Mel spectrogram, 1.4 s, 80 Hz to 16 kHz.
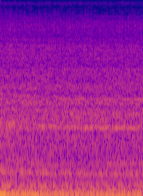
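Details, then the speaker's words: Stock 2008 BMW E92 M3 with the S65 V8 during cold-start warm-up. The high idle lifts, then drops quiet into a steady, even hum with a faint whine and no knocks; this is the ideal time to drive off. "so you know it's quiet see how the noise goes and the noise drops down this would be the ideal time to drive it off"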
